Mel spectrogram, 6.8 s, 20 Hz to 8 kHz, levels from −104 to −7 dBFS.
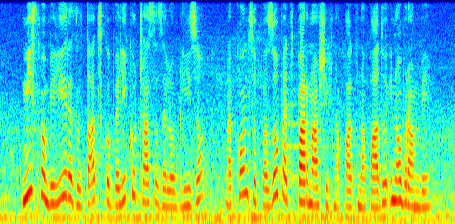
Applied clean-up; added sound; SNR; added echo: none; Vehicle horn, car horn, honking; 11 dB; none.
